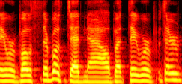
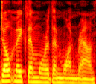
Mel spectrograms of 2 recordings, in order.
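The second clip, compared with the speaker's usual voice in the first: stern tone, lower pitch; 4 semitones lower, 3 dB quieter than usual. Retelling how a brother warned about the drinks, imitating stern speech. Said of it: "Like, very sternly, he's talking to me".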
